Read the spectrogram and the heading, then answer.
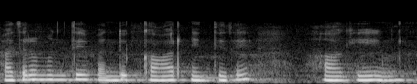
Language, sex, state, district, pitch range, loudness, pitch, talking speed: Kannada, female, Karnataka, Bangalore, 195-215 Hz, -14 LUFS, 200 Hz, 85 wpm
